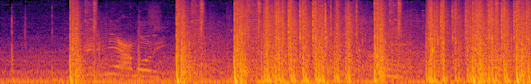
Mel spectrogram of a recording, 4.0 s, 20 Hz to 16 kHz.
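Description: Rapid bursts of gunfire from the Uncharted 4 video game, several sharp volleys crackling close and loud one after another, with busy game effects between shots and no talk.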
